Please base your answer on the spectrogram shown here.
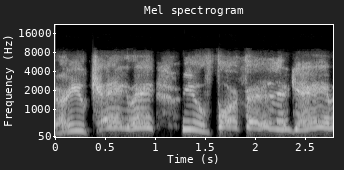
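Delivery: imitated drunk rage; yelling in my face. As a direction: spit it into his face. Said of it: "in my face".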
